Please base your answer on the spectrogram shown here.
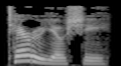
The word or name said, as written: teruyoshi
